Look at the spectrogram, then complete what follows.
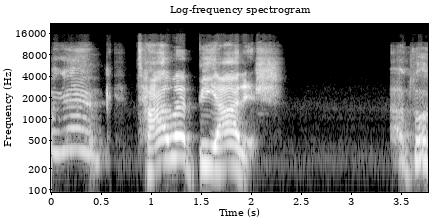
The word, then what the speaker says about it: Biadasz: Tyler Biadasz. So it's not actually badass.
